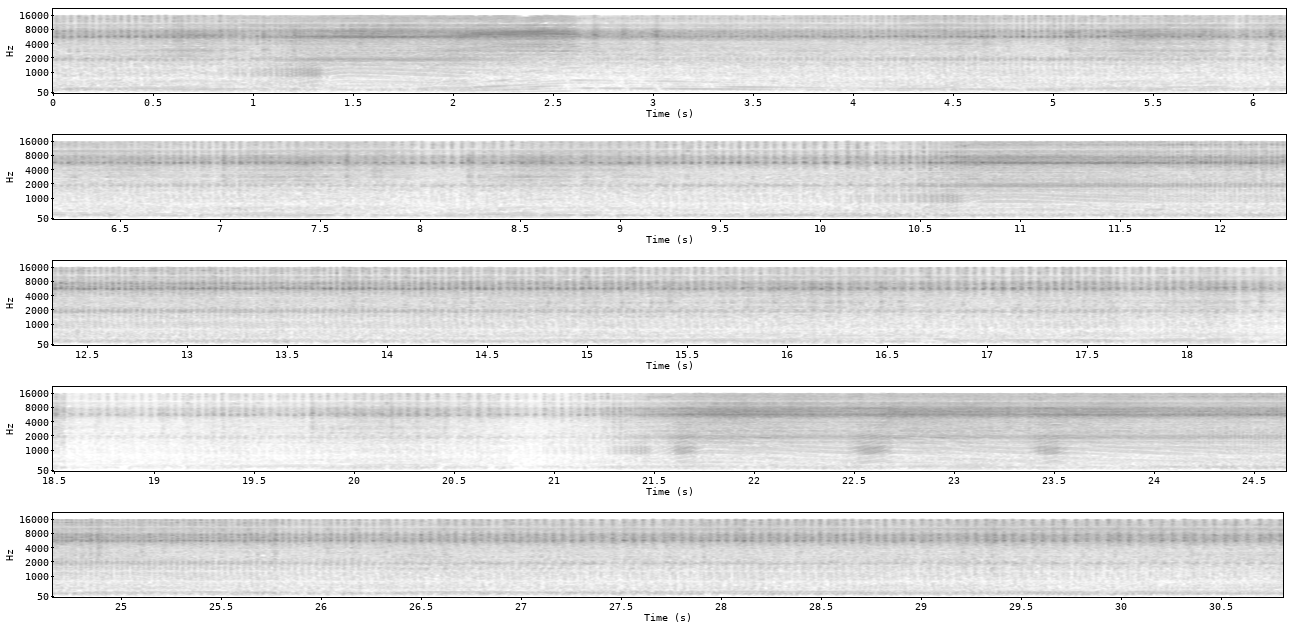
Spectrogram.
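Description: Small two-stroke moped engines idling while standing still, the idle speed rising and falling unevenly. The engine sound drops briefly about two-thirds of the way through, then comes back.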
